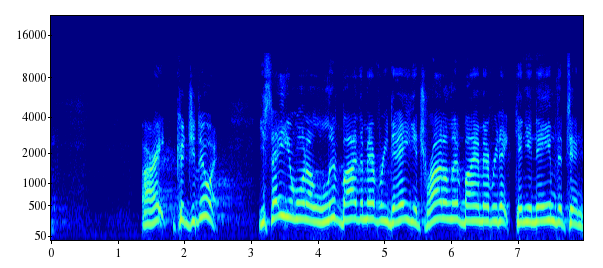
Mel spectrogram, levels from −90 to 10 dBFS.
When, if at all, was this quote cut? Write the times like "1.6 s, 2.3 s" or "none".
2.2 s, 6.9 s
